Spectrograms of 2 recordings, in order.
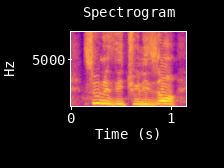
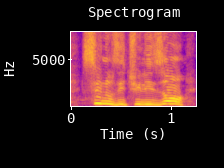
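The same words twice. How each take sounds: The two takes are said the same way.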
